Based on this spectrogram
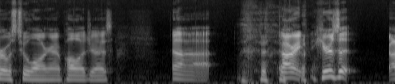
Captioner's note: laughs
